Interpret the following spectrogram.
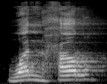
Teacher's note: واو نون زبر ون، ہا رو زبر حر، ون حر، آگے وقف، ون حر۔ نون ساکن کے بعد ہا ہے اور ہا حروف حلقی میں سے ہے، اس لیے یہاں پر غنہ نہیں کریں گے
